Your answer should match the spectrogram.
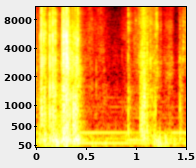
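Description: Tarot cards being shuffled by hand in two brisk riffling bursts, a longer one at the start and a shorter one after a brief pause, close and fairly quiet.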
